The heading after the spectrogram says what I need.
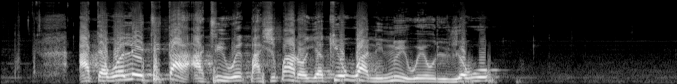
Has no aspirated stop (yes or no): yes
